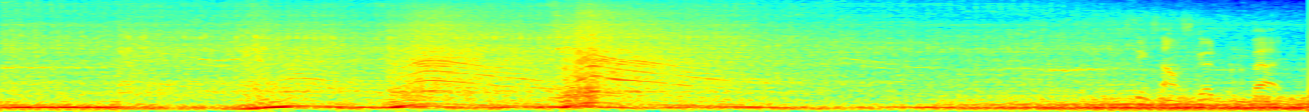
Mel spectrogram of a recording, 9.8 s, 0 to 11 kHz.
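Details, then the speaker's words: C4 Corvette V8 with Flowmaster exhaust, recorded from the rear right after its first oil change in over ten years: a deep, steady burble with an even firing beat and no ticking or knocking. Idle sounds healthy. "I'm gonna leave you guys back here so you can hear. This thing sounds so sick with the Flowmaster's exhaust. It sounds so good."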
